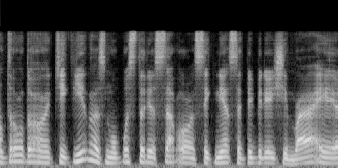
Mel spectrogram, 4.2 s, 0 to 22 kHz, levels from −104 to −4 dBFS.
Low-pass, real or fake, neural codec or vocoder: 9.9 kHz; fake; autoencoder, 22.05 kHz, a latent of 192 numbers a frame, VITS, trained on many speakers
